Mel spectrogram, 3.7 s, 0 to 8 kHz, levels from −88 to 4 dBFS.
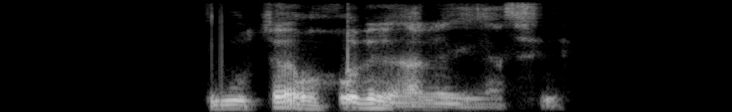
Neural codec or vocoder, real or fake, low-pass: codec, 44.1 kHz, 2.6 kbps, SNAC; fake; 7.2 kHz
